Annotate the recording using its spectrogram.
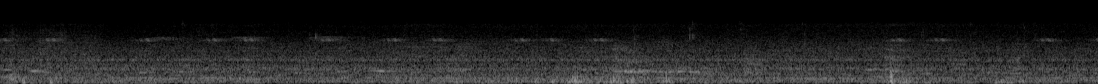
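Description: Fingers scoop and squish rice on a plate.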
